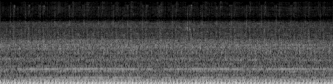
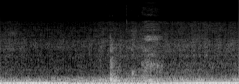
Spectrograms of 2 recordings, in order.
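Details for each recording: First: Chevrolet Aveo 1.5 8-valve after head gasket repair, fully warmed, new oil and antifreeze, lifters bled: low, even idle, smooth steady beat, no misfire or puffing; normal idle. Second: Chevrolet Aveo 1.5 8-valve Opel engine, rebuilt two years ago, unknown mileage: deep uneven idle with stumbling thump, misfiring with no check-engine light; blown head gasket, suspected into cylinder four, sludge in coolant, before head repair.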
